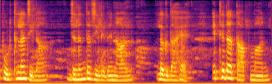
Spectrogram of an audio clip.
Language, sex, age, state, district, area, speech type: Punjabi, female, 45-60, Punjab, Kapurthala, urban, spontaneous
